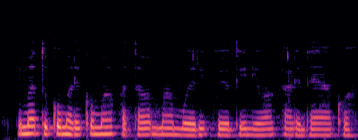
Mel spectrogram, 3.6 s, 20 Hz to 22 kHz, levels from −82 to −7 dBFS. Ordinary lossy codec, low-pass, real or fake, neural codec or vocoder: none; 7.2 kHz; real; none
